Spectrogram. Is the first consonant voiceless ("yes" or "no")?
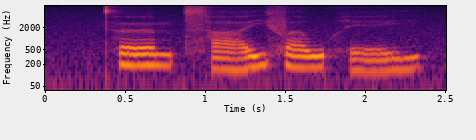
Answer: yes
